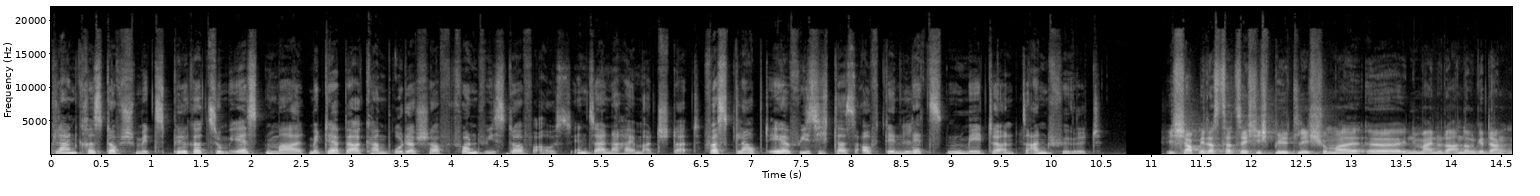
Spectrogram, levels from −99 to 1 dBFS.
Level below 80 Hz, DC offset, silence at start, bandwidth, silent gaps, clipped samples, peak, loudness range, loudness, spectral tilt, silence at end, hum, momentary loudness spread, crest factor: -56 dBFS; under 0.1%; 0 s; 18.5 kHz; 10.74-11.10 s; under 0.1%; -4 dBFS; 4 LU; -25 LUFS; -5 dB/octave; 0 s; none; 9 LU; 20 dB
